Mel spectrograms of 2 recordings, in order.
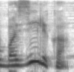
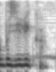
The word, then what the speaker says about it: базилика: Откуда же взялось это колебание в ударении? То базилика, то базилика.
